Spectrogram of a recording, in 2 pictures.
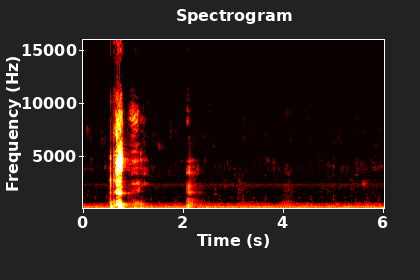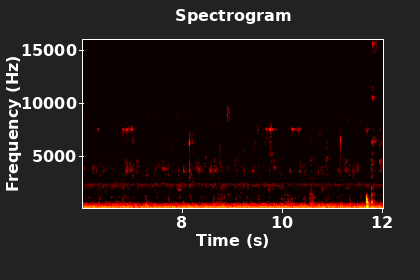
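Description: Two sharp hiccup-like bursts, the first loud with a belching quality, then a faint third near the end, over steady hum; hiccup burps.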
